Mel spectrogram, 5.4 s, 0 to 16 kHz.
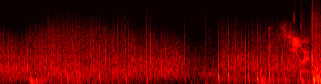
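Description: Rapid bursts of cannon fire from a ZU-23 Zeus anti-aircraft gun in a military video game, a dense rattling barrage followed by sparser, sharp individual shots, with radio-style voices underneath.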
